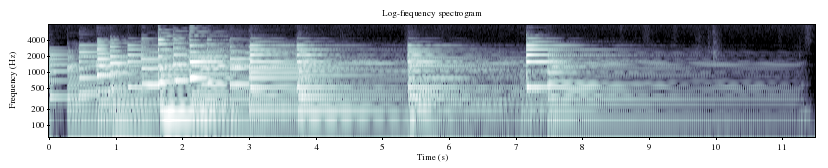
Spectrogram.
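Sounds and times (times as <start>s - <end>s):
piano test through an audio interface: 0.0s - 11.4s.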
